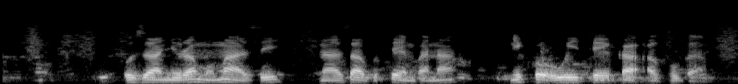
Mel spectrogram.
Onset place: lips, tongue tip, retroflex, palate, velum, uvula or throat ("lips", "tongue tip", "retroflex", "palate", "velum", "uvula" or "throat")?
tongue tip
